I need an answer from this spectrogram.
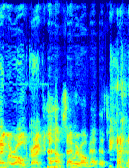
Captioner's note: laughing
